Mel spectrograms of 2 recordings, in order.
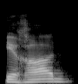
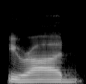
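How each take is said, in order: First: The R is a throaty French-style sound. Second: The R is a plain English-style sound. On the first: "make a French kind of R sound" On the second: "But just Irad would work"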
